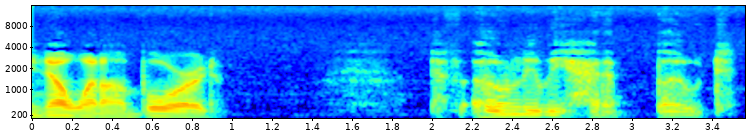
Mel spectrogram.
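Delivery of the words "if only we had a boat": soft, despairing wish. A narrator's reading. Jane trapped at the cliff, despairing. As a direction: let it sink into quiet despair. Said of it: "Jane said in despair".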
